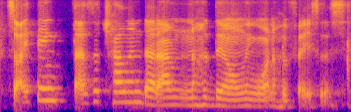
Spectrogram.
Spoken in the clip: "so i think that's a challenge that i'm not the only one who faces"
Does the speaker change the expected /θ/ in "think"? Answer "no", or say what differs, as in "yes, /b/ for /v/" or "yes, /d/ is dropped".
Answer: no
